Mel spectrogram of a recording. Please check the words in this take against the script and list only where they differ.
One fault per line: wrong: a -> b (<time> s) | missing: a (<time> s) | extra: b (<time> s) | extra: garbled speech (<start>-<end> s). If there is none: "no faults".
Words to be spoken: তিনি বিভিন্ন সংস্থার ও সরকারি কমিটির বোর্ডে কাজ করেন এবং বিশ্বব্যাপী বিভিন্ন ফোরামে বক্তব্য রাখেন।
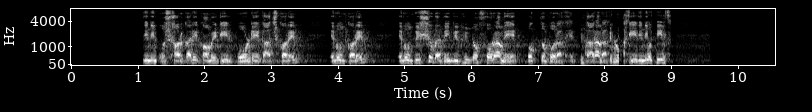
missing: বিভিন্ন সংস্থার (1.2 s)
extra: করেন এবং (4.1 s)
extra: garbled speech (7.6-9.0 s)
